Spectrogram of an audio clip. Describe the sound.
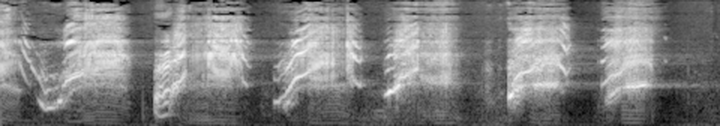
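A six-year-old child imitates a parrot with six shrill, raspy squawks, each rising sharply in pitch, coming in a steady rhythm with brief pauses between them and no other talking.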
